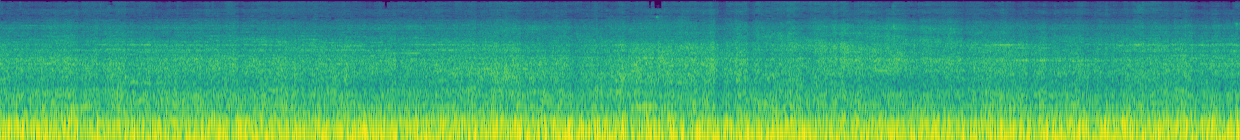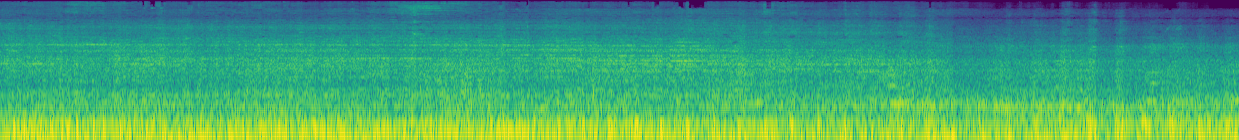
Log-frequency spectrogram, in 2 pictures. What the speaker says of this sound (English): This is Connersville. It is quite the long train.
